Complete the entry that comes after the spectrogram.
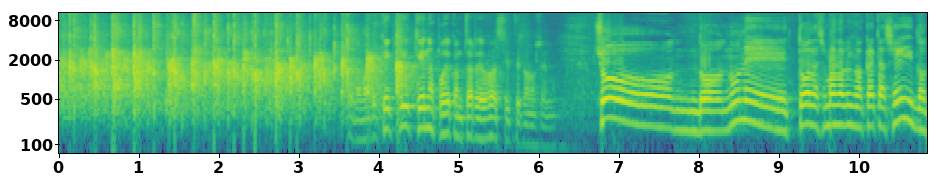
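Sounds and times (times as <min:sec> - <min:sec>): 
small group clapping to welcome two new members: 0:00.0 - 0:04.8
speech: 0:04.0 - 0:10.8.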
